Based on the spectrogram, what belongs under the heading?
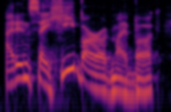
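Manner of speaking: "he" punched above the other words; stress on HE. Shown as a demonstration. Teacher showing how emphasis changes meaning, stress on "he". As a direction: hit the word "he". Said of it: "putting emphasis on different words".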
